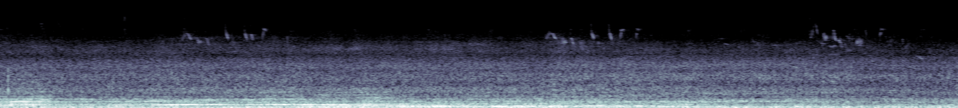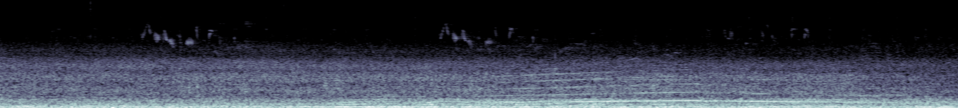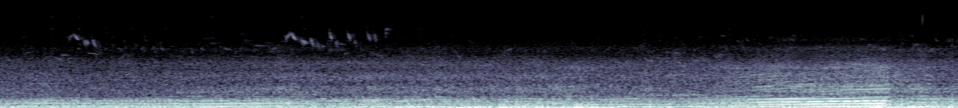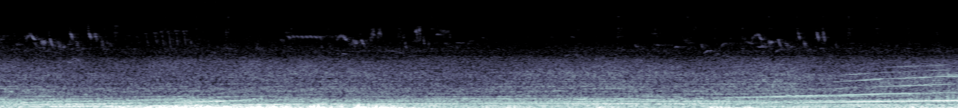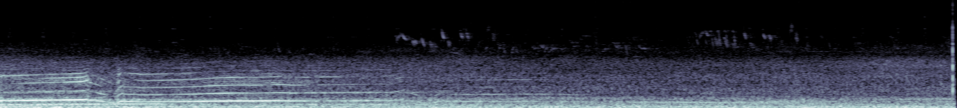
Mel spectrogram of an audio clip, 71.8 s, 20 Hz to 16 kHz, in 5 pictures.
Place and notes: bikers along mosel river - Alf, bikers along mosel river
recorded may 31, 2008 - project: "hasenbrot - a private sound diary"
